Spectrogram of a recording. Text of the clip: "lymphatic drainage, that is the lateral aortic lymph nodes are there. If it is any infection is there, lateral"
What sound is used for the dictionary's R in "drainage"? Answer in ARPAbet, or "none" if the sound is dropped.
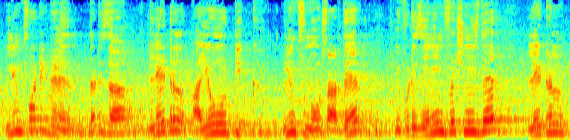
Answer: none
